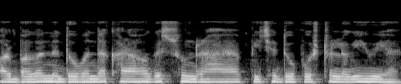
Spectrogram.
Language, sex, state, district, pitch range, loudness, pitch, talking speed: Hindi, male, Bihar, West Champaran, 120-125 Hz, -12 LUFS, 125 Hz, 240 wpm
